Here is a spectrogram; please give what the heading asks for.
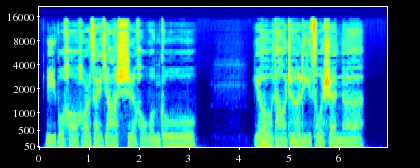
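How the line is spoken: Deep commanding voice. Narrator (Chinese): 这个声音 低沉之中隐隐有微，一听那就知道是惯于发号施令的人

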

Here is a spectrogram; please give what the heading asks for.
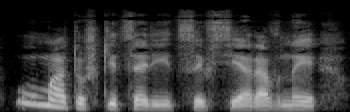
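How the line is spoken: Cold remark. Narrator (Russian): холодно заметила она

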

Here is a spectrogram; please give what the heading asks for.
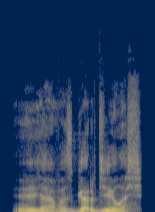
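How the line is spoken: Hoarse rasp. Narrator (Russian): прохрипела

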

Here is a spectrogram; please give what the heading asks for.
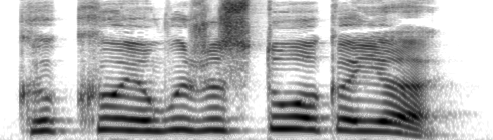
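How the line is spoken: Girl wailing. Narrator (Russian): завопила девочка

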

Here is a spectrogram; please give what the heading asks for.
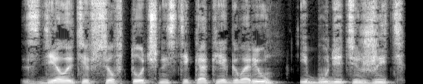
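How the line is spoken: Plain. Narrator (Russian): сказал Духарев

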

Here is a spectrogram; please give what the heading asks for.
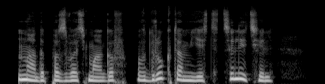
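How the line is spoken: Weak babbling. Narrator (Russian): Слабо пролепетала я

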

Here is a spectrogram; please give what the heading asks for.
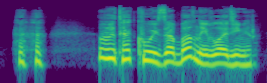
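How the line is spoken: Laughing old woman. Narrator (Russian): рассмеялась бабуля

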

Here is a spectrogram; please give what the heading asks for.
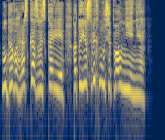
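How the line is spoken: Exclaimed. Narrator (Russian): воскликнула

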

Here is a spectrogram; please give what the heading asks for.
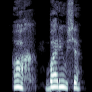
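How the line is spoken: Exclaiming. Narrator (Russian): воскликнула спутница

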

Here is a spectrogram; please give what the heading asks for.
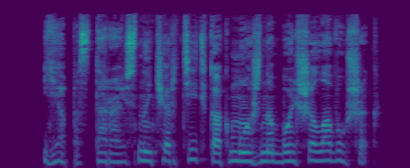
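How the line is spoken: Barely audible assurance. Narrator (Russian): едва слышно заверил Риган

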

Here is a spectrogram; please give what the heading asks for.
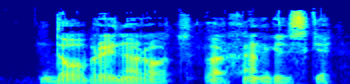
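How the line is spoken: Slightly envious sigh. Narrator (Russian): с легкой завистью вздохнула я

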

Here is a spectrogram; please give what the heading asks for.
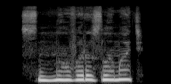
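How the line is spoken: Quiet. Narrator (Russian): тихо произнесла Лиза

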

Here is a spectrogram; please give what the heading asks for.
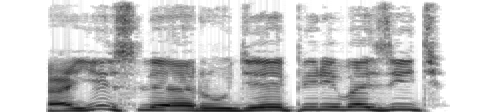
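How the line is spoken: Plain. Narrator (Russian): спросила Демендес

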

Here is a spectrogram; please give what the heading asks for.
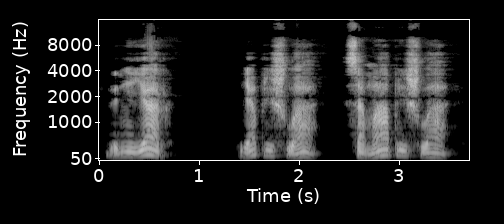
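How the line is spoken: Quiet. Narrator (Russian): тихо сказала она

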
